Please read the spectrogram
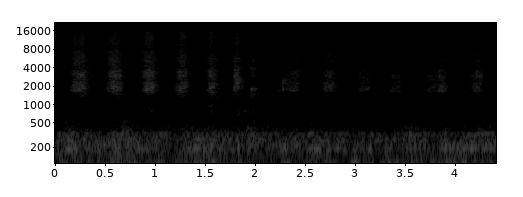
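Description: RazoRock Wunderbar slant safety razor strokes cutting through short stubble: faint, crisp scraping in a steady rhythm of about three short strokes a second, with a brief pause about two seconds in. This is the second pass, where the shorter, stiffer stubble meeting the blade edge makes the razor sound noticeably more ringing.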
